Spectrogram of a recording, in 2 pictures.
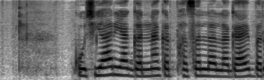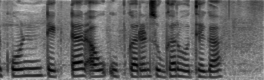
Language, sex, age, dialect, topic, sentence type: Chhattisgarhi, female, 18-24, Northern/Bhandar, agriculture, question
